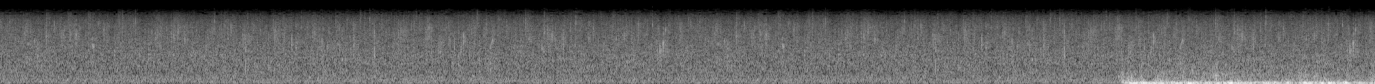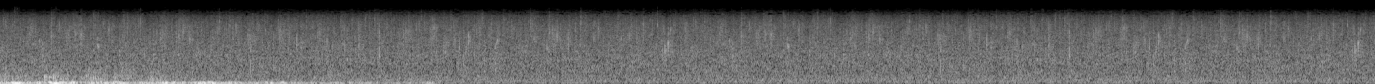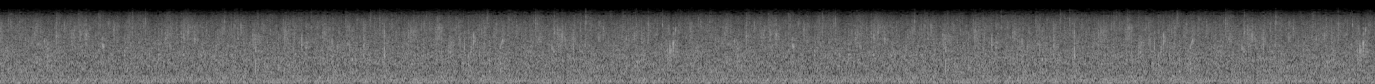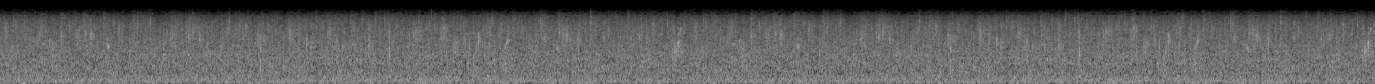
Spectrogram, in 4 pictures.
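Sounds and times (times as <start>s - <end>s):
steady rain falling: 0.0s - 55.0s
low rumble: 11.2s - 18.4s.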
